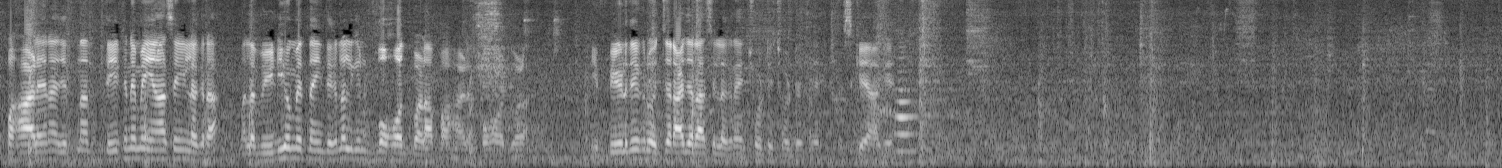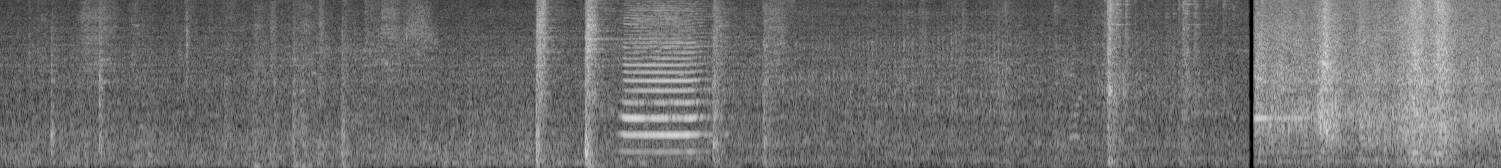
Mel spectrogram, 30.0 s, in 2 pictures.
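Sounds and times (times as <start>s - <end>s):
train wheels rumbling on rails: 0.0s - 30.0s
train horn blast: 8.9s - 9.5s, 21.2s - 22.4s, 27.6s - 28.5s
sharp loud knocks: 20.3s - 21.2s.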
